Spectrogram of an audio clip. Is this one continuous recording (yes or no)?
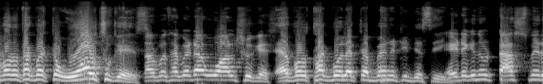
yes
